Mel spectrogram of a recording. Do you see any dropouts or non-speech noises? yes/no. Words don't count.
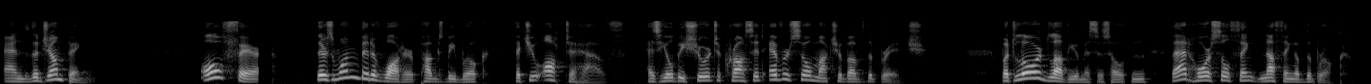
yes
